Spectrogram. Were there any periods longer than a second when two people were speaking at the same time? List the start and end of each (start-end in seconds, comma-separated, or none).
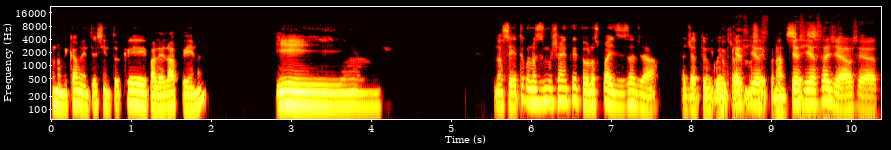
8.2-9.6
